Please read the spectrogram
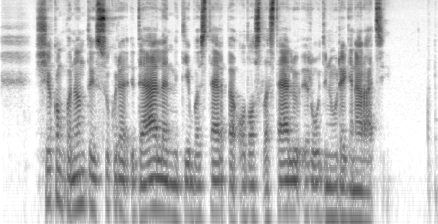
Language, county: Lithuanian, Tauragė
